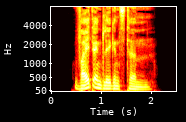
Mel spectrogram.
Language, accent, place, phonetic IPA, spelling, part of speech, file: German, Germany, Berlin, [ˈvaɪ̯tʔɛntˌleːɡn̩stəm], weitentlegenstem, adjective, De-weitentlegenstem.ogg
- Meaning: strong dative masculine/neuter singular superlative degree of weitentlegen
